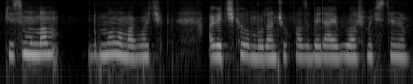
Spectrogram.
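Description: A woman hosting a gaming channel, giving casual let's-play commentary in short, excitable bursts with slangy exclamations and mild curses. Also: a little high, a little fast. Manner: talks to self while playing, short bursts.

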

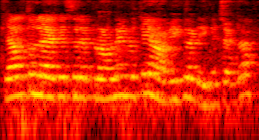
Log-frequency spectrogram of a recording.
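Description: A woman's voice: a little high, sharp tone. A woman playing a nagging older mother-in-law in a comic family skit, with a Punjabi accent, who grumbles and scolds. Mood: complaining. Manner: grumbling, complaining, quick to scold. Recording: roomy, distant, noisy home recording.

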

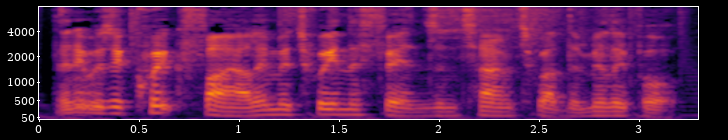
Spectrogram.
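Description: Hosting a woodworking channel, this forties-aged man has a lowish, gravelly voice that's a little mellow, very animated and fast. His scripted voice-over is plain and matter-of-fact, openly self-critical about his work, with faint music in the background.

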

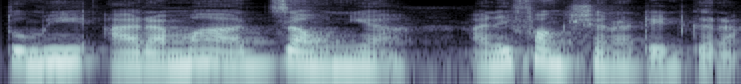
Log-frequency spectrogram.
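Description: A woman voicing a gentle young teacher who speaks in a soothing, reassuring way. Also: mid-range voice, steady tone, moderate pace, close to an everyday voice.

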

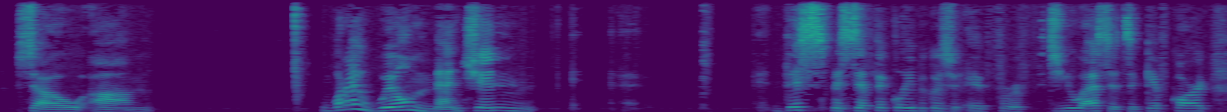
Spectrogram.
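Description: A woman hosting a beauty unboxing channel, talking straight to camera in a casual, rambling and frank way. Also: low voice. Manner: chatty, rambling, frank with viewers. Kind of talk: casual direct-to-camera chat.

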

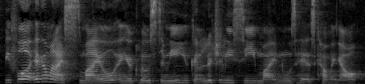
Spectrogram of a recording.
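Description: A woman vlogger from Ghana, in her twenties, talks to her viewers in a casual, affectionate, chatty manner from rooms at home. Her mid-range voice has fairly even intonation at a moderate pace, with echo and a music bed behind it.

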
